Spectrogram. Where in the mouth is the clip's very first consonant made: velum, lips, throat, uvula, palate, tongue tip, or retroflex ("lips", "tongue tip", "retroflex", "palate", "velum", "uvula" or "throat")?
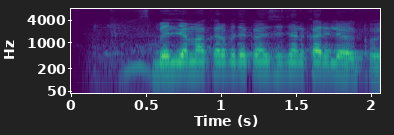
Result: tongue tip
